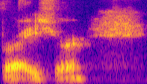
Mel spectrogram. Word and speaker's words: Brasher: My name is Brasher, but last name is Brasher, but it's pronounced Brasher.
